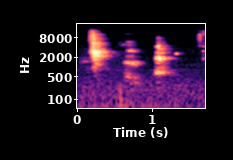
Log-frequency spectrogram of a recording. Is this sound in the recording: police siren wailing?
no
